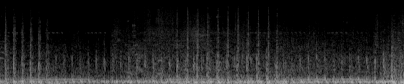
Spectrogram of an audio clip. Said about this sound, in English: Is that our helicopter?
